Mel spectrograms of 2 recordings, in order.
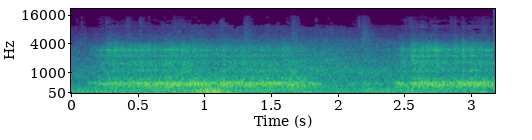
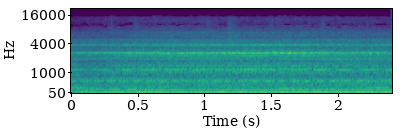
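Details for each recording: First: National household water pump with weak water delivery, running on the bench: rough, gritty hum and rasp that never smooths out, worn motor bearings (6290/6291) need replacing. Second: National water pump that had a rough noise and no water flow, after repair: steady even hum at constant pitch with no grinding; normal smooth running.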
